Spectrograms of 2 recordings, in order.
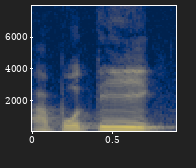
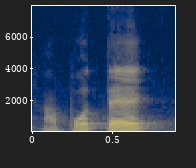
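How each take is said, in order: First: The last syllable has an 'i' vowel. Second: The last syllable has an 'e' vowel. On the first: The speaker calls it wrong. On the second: The speaker calls it right.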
